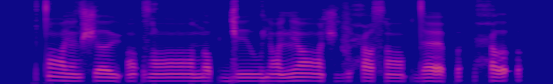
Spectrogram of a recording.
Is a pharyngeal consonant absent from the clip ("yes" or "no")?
no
